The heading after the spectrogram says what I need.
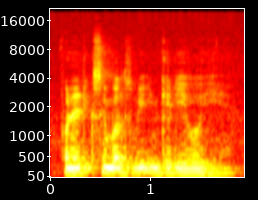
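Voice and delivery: usual speaking voice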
